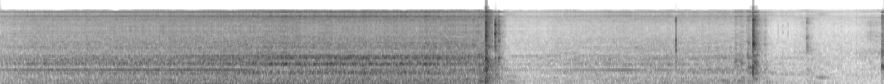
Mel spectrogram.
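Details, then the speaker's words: Lowboy oil furnace in a crawl space after a new burner motor was fitted and the squirrel cage moved back off the motor: steady burner roar for a few seconds, then it drops away with sharp clicks; lights and fires, described as a dirty flame. "crank her up oh look at that poof poof poof poof nice dirty Flame"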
